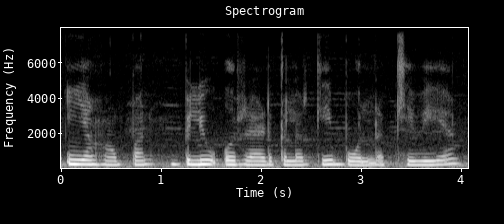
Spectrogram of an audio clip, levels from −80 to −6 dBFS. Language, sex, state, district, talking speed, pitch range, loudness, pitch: Hindi, female, Uttar Pradesh, Saharanpur, 160 wpm, 210-240 Hz, -16 LUFS, 225 Hz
